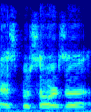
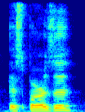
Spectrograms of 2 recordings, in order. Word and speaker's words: Esparza: fight she lost to carla esposarza i said her name wrong what is it esparza esparza yes obviously i know who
